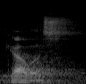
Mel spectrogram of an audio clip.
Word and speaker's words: Calais: was our summer home south of Calais or as in Maine they pronounce it callus it started off with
